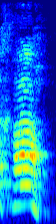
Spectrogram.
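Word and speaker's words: خواہ: खवाह लिखा गया मगर पढ़ा जाएगा खाह।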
